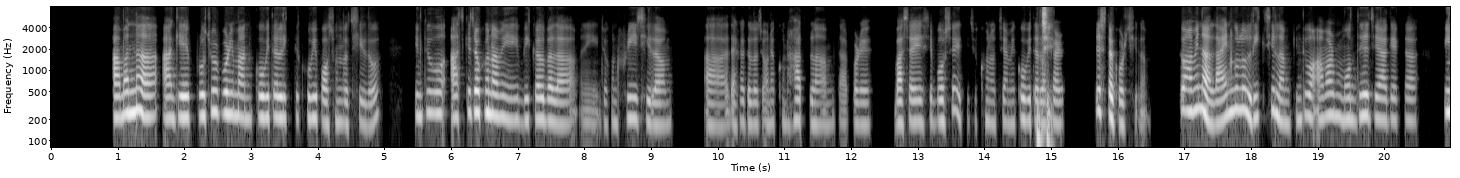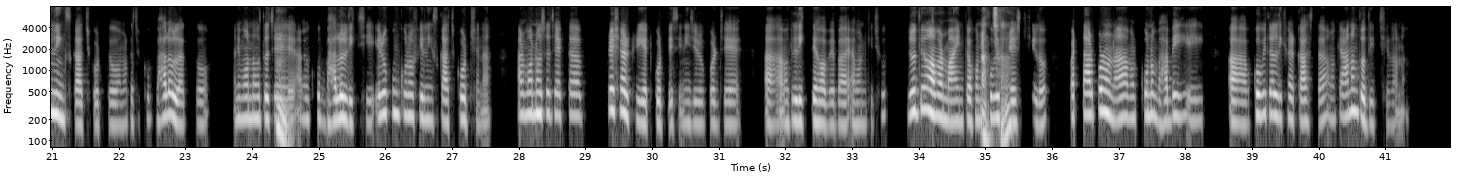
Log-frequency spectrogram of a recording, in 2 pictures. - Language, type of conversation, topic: Bengali, advice, আপনার আগ্রহ কীভাবে কমে গেছে এবং আগে যে কাজগুলো আনন্দ দিত, সেগুলো এখন কেন আর আনন্দ দেয় না?
- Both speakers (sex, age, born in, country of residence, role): female, 20-24, Bangladesh, Bangladesh, user; male, 30-34, Bangladesh, Germany, advisor
- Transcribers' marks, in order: in English: "ফিলিংস"; in English: "ফিলিংস"; in English: "ক্রিয়েট"; in English: "মাইন্ড"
